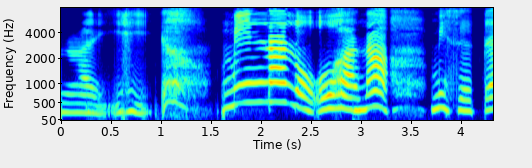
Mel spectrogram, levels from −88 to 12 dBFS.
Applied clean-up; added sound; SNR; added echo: neural mask model Resemble Enhance denoiser.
